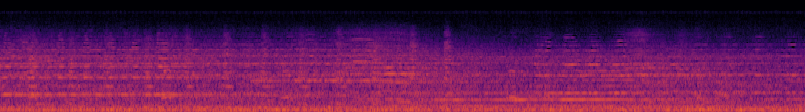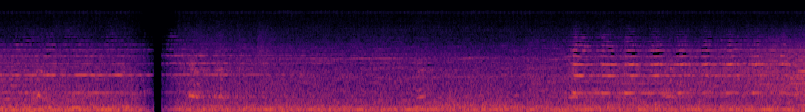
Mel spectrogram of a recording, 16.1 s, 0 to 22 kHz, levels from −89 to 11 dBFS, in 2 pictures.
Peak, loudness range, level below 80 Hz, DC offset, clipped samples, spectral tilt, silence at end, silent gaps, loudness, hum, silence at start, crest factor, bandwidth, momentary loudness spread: -16 dBFS; 6 LU; -42 dBFS; under 0.1%; under 0.1%; -6 dB/octave; 0 s; 9.61-9.66 s; -33 LUFS; none; 0 s; 16 dB; 15 kHz; 7 LU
